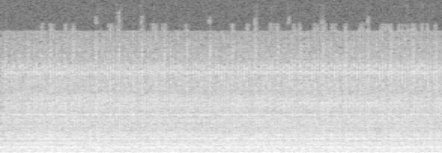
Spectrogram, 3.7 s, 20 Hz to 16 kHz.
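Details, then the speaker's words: 2009 Porsche Panamera 4S 4.8 petrol V8 (294 kW), warm idle: slightly uneven, stuttering low beat from an intermittent cylinder 3 misfire despite new coil and plugs; vacuum leak present; suspected intake runner control or injector, compression to be checked. "Yeah, it stutters a little. It also has a vacuum leak, so that needs to be sorted first."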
